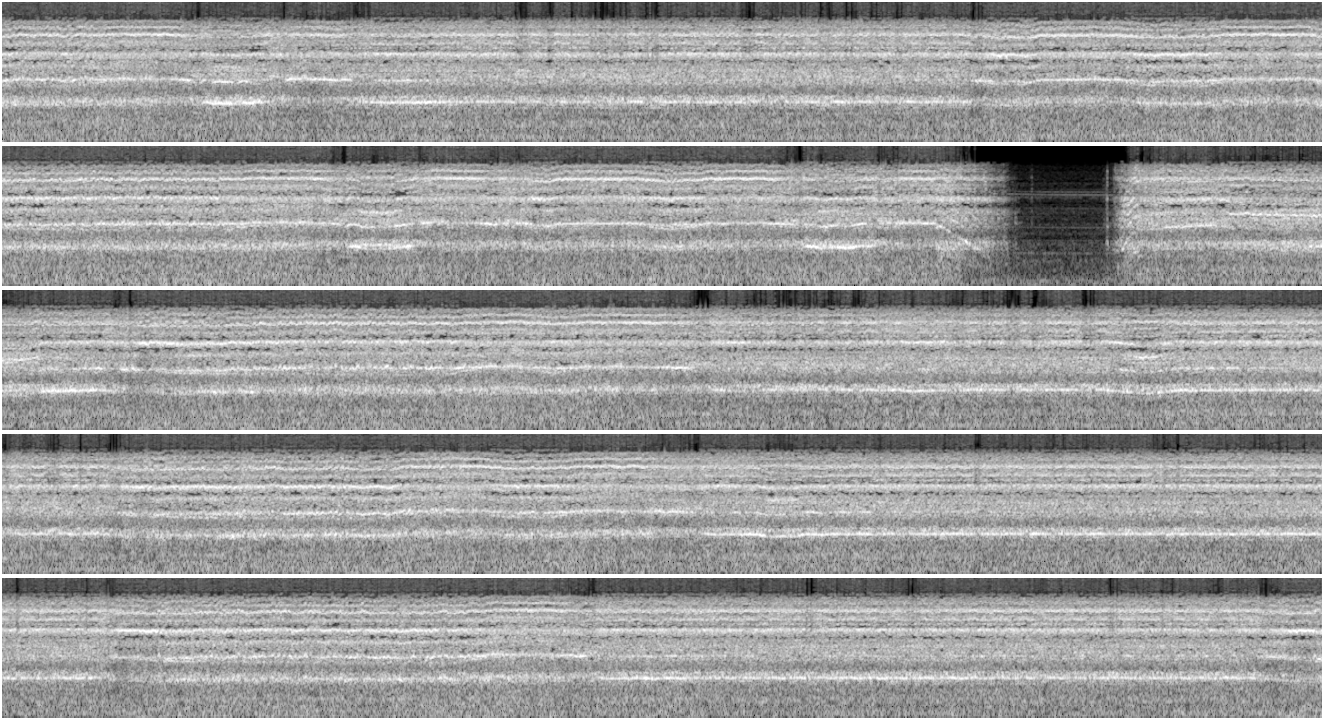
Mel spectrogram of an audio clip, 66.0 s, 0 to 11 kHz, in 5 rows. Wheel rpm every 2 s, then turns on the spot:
220, 230, 230, 230, 230, 220, 220, 220, 230, 230, 230, 70, 190, 220, 210, 220, 230, 230, 230, 230, 220, 210, 230, 230, 230, 240, 230, 210, 220, 230, 230, 230, 230.
none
